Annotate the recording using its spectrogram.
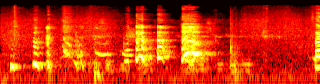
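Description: A woman laughing in short, breathy bursts, broken by little gasps. At the very end a woman's voice starts to speak.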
